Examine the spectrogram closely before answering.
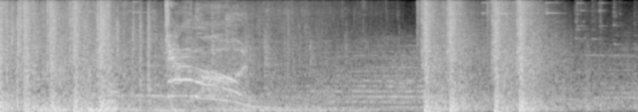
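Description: An anti-aircraft gun fires bursts of heavy shots.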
